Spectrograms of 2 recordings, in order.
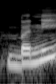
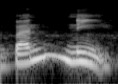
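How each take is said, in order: First: Said in the usual way. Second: बन्नी broken into बन, नी; split syllables. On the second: Shown as a demonstration. Teacher showing bunny has two syllables, split syllables. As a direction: say बन्नी as two separate beats, बन then नी. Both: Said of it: "बनी में टू syllables हैं".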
